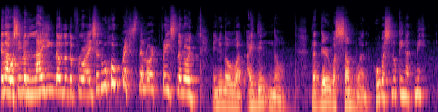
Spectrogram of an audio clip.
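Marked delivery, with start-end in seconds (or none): 2.0-4.0 play-acted high, joyful, exultant shout at full voice. Retelling hearing of a free trip to Israel: retelling a joyful shout. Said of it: "shouting at the top of my voice".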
